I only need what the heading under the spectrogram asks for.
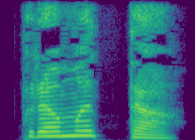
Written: ಪ್ರಮದೆ

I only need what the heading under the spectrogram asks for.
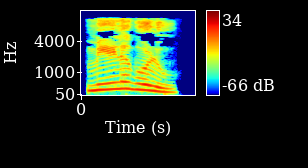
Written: ಮುಳ್ಳುಗಳ್ಳಿ

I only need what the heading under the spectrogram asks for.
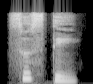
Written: ಸುಸ್ತಿ

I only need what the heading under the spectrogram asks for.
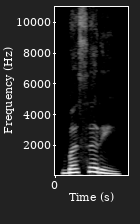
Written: ಬಸರಿ

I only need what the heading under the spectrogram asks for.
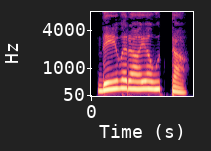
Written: ದೇವರಾಯ ಉತ್ತ

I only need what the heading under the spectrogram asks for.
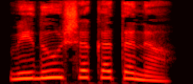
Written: ವಿದೂಷಕತನ

